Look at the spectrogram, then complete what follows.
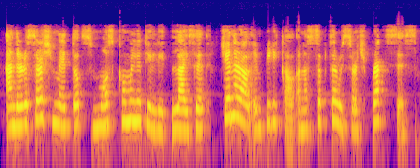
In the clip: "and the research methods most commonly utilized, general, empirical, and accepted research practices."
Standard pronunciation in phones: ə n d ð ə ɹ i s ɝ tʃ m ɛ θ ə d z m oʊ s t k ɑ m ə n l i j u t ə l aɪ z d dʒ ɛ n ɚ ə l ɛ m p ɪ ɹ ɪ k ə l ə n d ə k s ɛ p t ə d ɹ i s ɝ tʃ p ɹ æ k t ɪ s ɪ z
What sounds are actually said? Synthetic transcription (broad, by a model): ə n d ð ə ɹ i s ɝ tʃ m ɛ t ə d s m oʊ s t k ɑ m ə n i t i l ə l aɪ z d dʒ ɛ n ɚ ə l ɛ m p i ɹ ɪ k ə l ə n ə s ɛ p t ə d ɹ i s ɝ tʃ p ɹ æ k t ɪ s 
